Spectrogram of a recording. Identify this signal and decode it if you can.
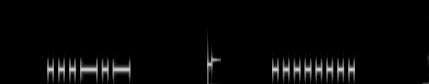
Morse code, heard as a keyed tone, about 22 wpm, 700 Hz. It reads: <SK> <HH>
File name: practice / 22wpm / Single Punctuation-Prosign - Rapid-Fire - 22wpm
